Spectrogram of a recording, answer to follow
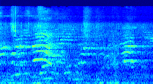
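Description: Children's voices calling and chattering at play some way off, high-pitched and rising and falling, over a low steady rumble.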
